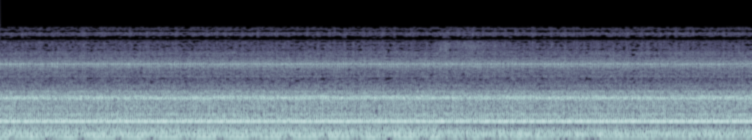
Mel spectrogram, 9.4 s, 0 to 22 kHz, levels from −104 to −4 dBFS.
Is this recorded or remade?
recorded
